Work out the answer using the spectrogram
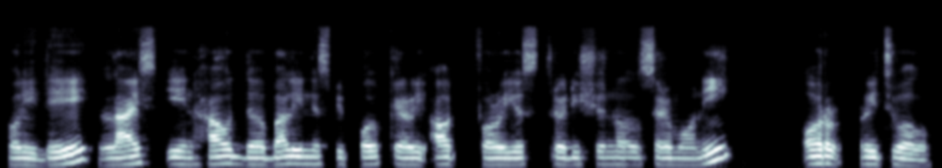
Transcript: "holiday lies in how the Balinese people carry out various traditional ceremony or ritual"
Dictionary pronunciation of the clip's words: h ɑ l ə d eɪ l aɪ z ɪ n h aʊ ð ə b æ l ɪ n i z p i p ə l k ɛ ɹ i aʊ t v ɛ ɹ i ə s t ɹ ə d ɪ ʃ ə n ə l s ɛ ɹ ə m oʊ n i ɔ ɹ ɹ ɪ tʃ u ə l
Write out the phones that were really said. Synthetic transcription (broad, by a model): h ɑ l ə d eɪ l aɪ s ɪ n h aʊ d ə b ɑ l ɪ n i s p i p ə l k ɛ ɹ i aʊ t f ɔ ɹ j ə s t ɹ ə d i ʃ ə n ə l s ɛ ɹ ə m oʊ n i ɔ ɹ ɹ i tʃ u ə l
